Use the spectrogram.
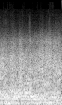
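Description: A vintage military piston-engine propeller plane from the Korean War era drones in flight, a loud, steady and close engine roar filling the whole moment without a break.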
